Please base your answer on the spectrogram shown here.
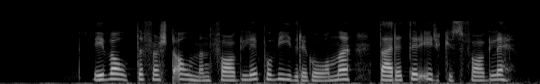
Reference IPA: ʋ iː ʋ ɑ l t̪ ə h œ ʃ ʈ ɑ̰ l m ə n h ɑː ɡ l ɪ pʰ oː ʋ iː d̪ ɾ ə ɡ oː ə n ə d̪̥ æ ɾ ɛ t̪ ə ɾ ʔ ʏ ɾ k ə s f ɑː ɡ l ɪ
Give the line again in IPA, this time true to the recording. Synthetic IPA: ʋ iː ʋ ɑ l t̪ ə f œ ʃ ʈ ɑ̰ l m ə n f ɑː ɡ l ɪ pʰ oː ʋ iː d̪ ɾ ə ɡ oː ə n ə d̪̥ æ ɾ ɛ t̪ ə ɾ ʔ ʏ ɾ k ə s f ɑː ɡ l ɪ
